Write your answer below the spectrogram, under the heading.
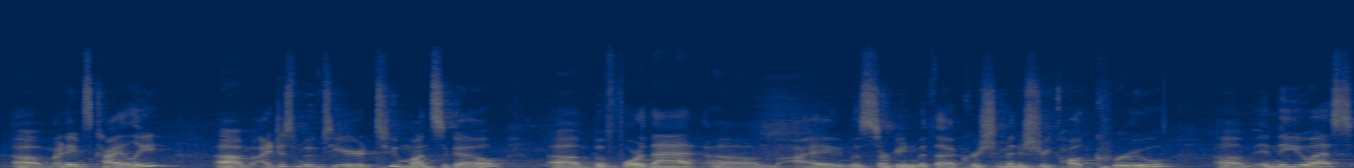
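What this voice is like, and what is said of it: Strained, fading voice. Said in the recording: “I'm losing my voice, so forgive me on that.”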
